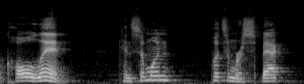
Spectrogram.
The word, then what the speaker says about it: Colin: Colin. That's how you pronounced his name. Colin? No, Colin.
